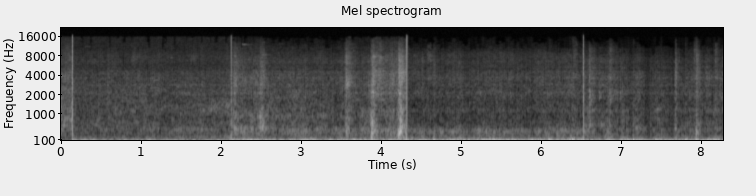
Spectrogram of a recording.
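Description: Indian passenger train running, heard from the coach doorway. A steady rumble grows heavier about two seconds in, with wind buffeting the microphone. Sharp clacks of wheels over rail joints come at irregular intervals, several of them close together around the middle.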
